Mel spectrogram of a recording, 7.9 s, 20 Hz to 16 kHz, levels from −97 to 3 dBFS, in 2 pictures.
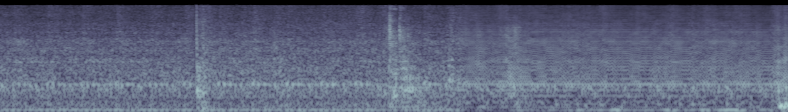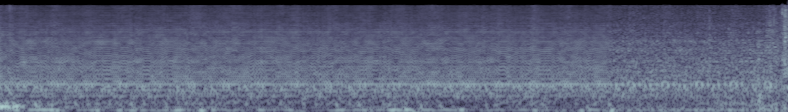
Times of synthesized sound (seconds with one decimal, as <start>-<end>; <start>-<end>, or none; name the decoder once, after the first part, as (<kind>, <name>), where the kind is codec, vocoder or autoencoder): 2.3-7.0 (vocoder, Vocos)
